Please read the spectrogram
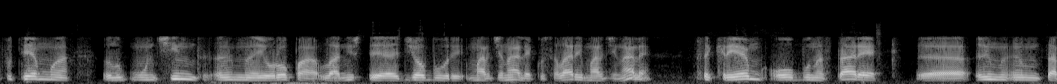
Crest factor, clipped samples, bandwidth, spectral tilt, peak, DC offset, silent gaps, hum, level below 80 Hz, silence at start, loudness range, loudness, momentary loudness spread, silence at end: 14 dB; under 0.1%; 5.4 kHz; -7.5 dB/octave; -6 dBFS; under 0.1%; none; none; -50 dBFS; 0.05 s; 2 LU; -21 LUFS; 7 LU; 0 s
